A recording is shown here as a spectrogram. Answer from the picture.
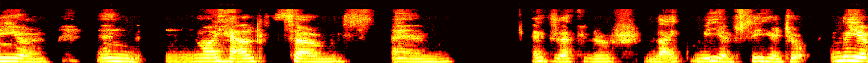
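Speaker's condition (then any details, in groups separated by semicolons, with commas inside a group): Cerebral palsy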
